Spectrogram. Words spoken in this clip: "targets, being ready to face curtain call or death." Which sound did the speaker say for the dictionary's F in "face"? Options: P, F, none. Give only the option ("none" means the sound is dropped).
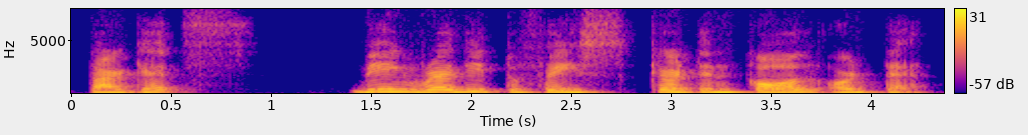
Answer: F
